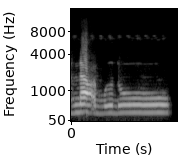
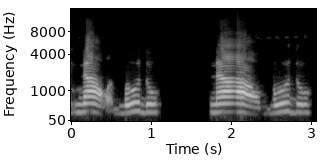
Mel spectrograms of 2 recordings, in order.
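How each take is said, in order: First: Na'budu with a long, held final du; wrongly prolonged ending. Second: Na'budu measured, with a short final du; correct unprolonged reading. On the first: Retold or imitated. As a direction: drag out the end of na'budu. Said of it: "No, it's wrong". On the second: Shown as a demonstration. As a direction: release the du of na'budu promptly. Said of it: "We don't have to prolong".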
